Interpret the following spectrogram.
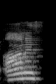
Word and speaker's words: honest: Give me a, sorry, the H is silent, right? So we don't pronounce the H.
